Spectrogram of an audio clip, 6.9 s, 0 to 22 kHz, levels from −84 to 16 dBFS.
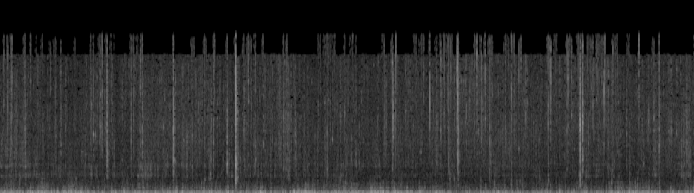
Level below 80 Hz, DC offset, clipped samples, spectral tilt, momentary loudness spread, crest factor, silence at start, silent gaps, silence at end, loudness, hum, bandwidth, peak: -52 dBFS; under 0.1%; under 0.1%; -4 dB/octave; 7 LU; 34 dB; 0 s; none; 0 s; -34 LUFS; none; 19 kHz; 0 dBFS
